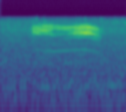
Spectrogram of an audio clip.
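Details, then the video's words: Kitten visiting the yellow cat's territory, a new guest meeting the resident cat: one drawn-out, high, thin meow lasting about a second, holding steady pitch with a slight rise and fall, over faint low background hum. "Kitten Meets Cat"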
